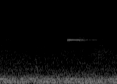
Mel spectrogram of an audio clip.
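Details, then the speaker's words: Single brief high beep over low room rumble as the bed exit alarm on a Stryker hospital bed footboard panel is reset and armed for a high fall risk patient, bed cord plugged into nurse call. "Your bed cord is plugged into the bed exit alarm port on the nurse call, and that you turn the bed exit alarm on the footboard panel. Press the reset set button, hear it beep,"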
